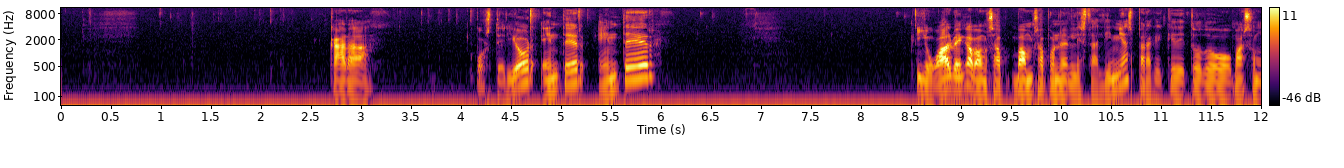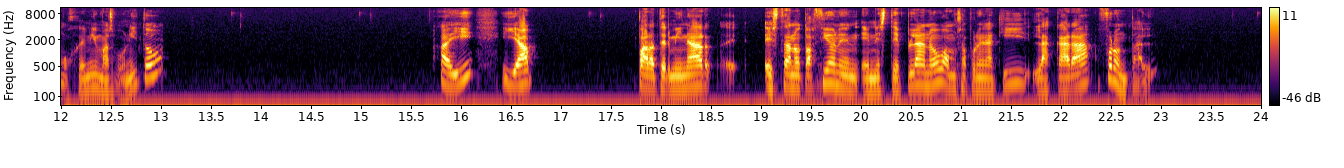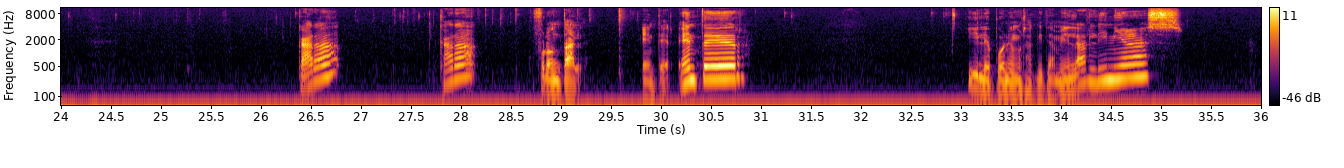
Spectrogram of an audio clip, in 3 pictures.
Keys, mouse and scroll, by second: 0.1 shift+c, 1.0 click, 1.6-4.6 typing, 4.7 Return, 6.4 click, 8.4 click, 9.9 click, 11.2 click, 12.4 click, 13.7 click, 15.0 click, 17.3 click, 20.4 click, 22.8 click, 24.0 click, 25.2 shift+c, 26.4 click, 27.0-29.1 typing, 29.2 Return, 31.2 click, 32.8 click, 34.4 click.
